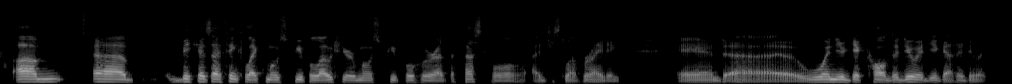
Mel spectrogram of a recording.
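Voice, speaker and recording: A man at a moderate pace, in a dry sound with no echo and a quiet background. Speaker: screenwriting juror and workshop leader. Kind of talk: interview. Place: home room. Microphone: earbuds.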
